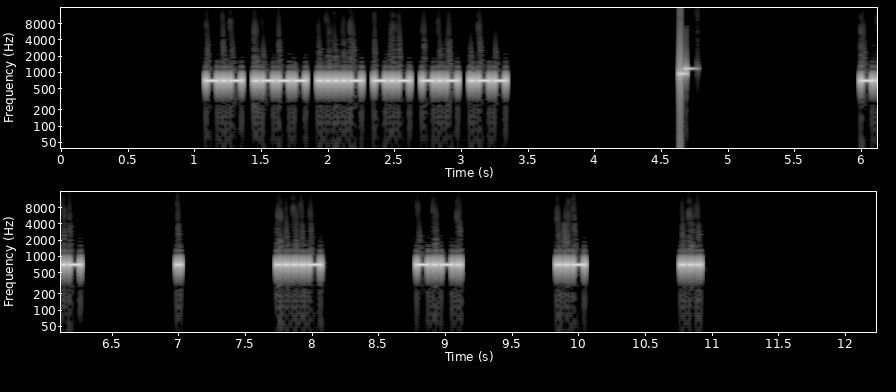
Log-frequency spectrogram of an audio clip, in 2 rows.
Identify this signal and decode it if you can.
Morse code, heard as a keyed tone, about 40 wpm, spaced as for 17 wpm, 700 Hz. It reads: KJ4KKW KE4CUS
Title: USA Call Signs - 6 Characters - 8x Character Spacing - 40wpm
